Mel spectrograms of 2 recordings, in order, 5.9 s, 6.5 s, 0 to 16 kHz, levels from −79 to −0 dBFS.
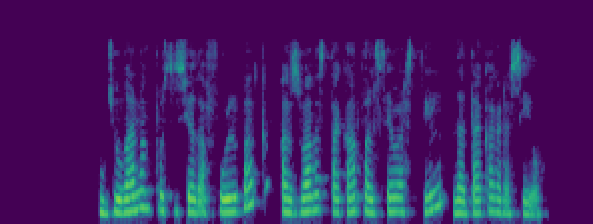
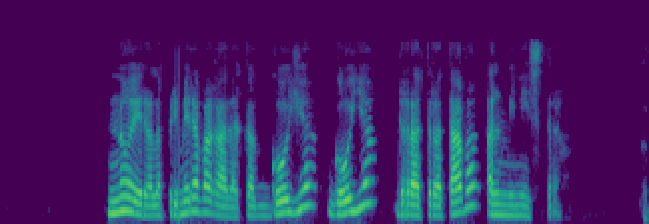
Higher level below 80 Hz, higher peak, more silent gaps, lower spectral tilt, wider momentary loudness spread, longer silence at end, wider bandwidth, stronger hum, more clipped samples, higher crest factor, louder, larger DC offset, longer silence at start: about the same, -66 dBFS vs -66 dBFS; second, -8 dBFS vs -4 dBFS; first, 2.75-2.81 s vs none; about the same, -5.5 dB/octave vs -6 dB/octave; second, 6 LU vs 9 LU; first, 0.55 s vs 0.05 s; about the same, 8.2 kHz vs 8.2 kHz; neither; neither; about the same, 16 dB vs 20 dB; about the same, -24 LUFS vs -24 LUFS; neither; about the same, 1 s vs 1.1 s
